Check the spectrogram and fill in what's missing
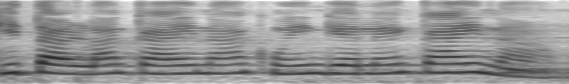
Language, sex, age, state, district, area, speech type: Goan Konkani, female, 30-45, Goa, Quepem, rural, spontaneous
